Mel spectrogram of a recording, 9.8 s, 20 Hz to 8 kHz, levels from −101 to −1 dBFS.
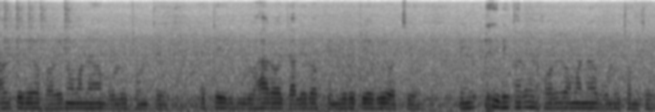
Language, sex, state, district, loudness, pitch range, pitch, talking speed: Odia, male, Odisha, Sambalpur, -19 LUFS, 120-130 Hz, 130 Hz, 90 wpm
